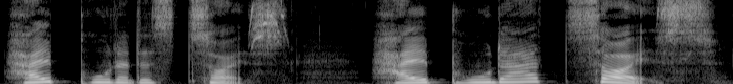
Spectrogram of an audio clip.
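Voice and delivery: slow, deliberate repeating of Halbbruder des Zeus; memorising aloud. Real, not acted. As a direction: say it over slowly to make it stick. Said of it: "versuche ich mir zu merken". (langsames Wiederholen zum Einprägen)

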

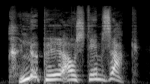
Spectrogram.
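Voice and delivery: loud, high commanding shout; called out. Acted. Turner shouting the command to unleash the cudgel, loud. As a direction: bark the spell with full force. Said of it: "rief er".

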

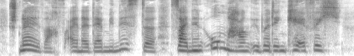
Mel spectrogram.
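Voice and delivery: ordinary delivery

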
